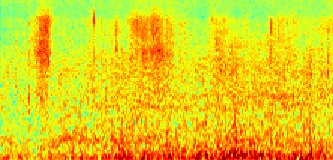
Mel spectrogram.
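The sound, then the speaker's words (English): Strong sea breeze blowing during buggy kiting, a loud, steady low roar of wind buffeting the microphone, continuous and without talk. “The wind is faster than I expected, actually.”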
